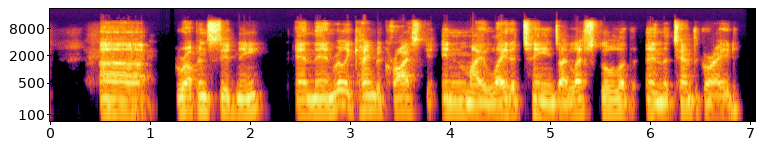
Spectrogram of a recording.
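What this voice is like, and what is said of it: Australian accent. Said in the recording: “From Australia originally. ... the accent gives it away a little bit.”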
